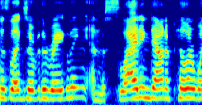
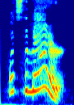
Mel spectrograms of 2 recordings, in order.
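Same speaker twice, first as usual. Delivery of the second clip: put-on alarmed child; 12 semitones higher, faster than usual. Child senses trouble, alarmed.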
